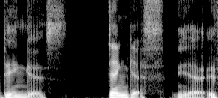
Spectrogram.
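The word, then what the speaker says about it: Dyngus: Dingus.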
